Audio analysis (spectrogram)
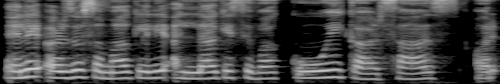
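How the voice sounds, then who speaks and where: A woman's voice: on the high side, steady tone, dark tone. A woman Quran teacher giving a religious lecture in an earnest, admonishing way, repeating phrases for emphasis and mixing in English words. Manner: mixes English words into her talk.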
